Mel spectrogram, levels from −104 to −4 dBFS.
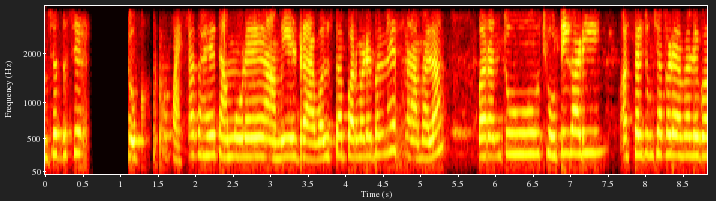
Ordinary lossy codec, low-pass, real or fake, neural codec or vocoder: none; 3.6 kHz; real; none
